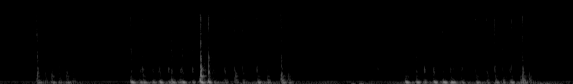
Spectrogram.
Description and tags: TYPING COMPUTER 1-2
Typing on keyboard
